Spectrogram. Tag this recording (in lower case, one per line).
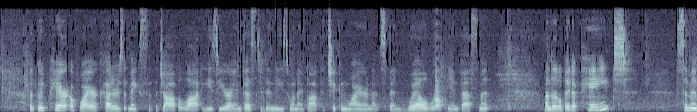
speech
